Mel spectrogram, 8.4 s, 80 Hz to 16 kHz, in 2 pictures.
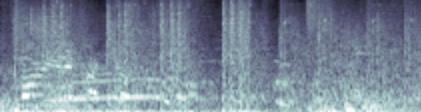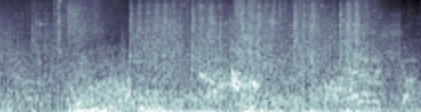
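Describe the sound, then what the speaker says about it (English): Impact shot and rapid gunfire in Mass Effect 2 combat, dense bursts of loud shots and mechanical clatter in quick irregular volleys, with voices shouting over the fighting. "Firing an impact shot!"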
